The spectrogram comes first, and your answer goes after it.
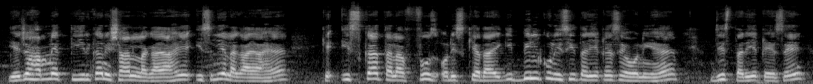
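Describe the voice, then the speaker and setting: Here a patient Quran reading instructor, mid-range in voice, goes slowly through how each letter is formed and says its sound out loud again and again. Along the way, quick questions check the learner's understanding.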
